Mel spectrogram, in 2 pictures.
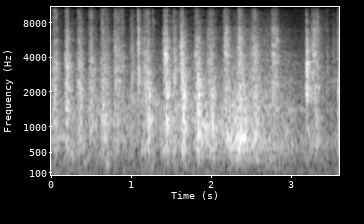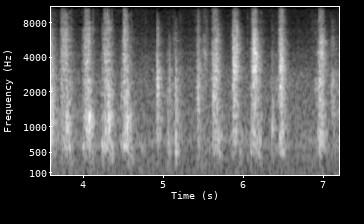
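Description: Ratchet clicking in quick runs as towbar mounting bolts are tightened, several clicks a second with short pauses between strokes, getting quieter in the second half.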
